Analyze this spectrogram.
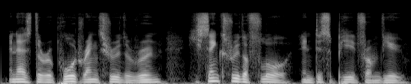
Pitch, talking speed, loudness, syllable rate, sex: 105 Hz, 250 wpm, -18 LUFS, 5.7 syllables/s, male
